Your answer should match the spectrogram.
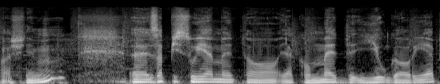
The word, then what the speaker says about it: Medjugorje: Polska wersja brzmi tak właśnie, Olu, jak wypowiedziałaś, czyli Medjugorje z takim miękkim dżib, tak Medjugorje.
